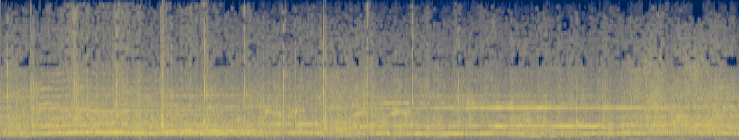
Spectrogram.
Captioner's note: cheers and applause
